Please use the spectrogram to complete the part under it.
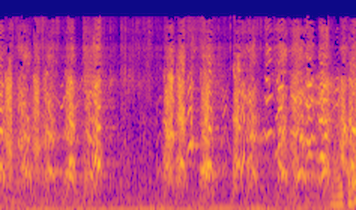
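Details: White puppies at a plum orchard bark in quick high yaps, a burst at the start, a short lull near two seconds, then another overlapping flurry from several dogs.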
